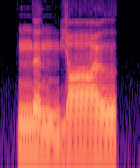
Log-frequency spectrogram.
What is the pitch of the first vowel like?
falling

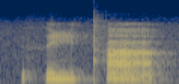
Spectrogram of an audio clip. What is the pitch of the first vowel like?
low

